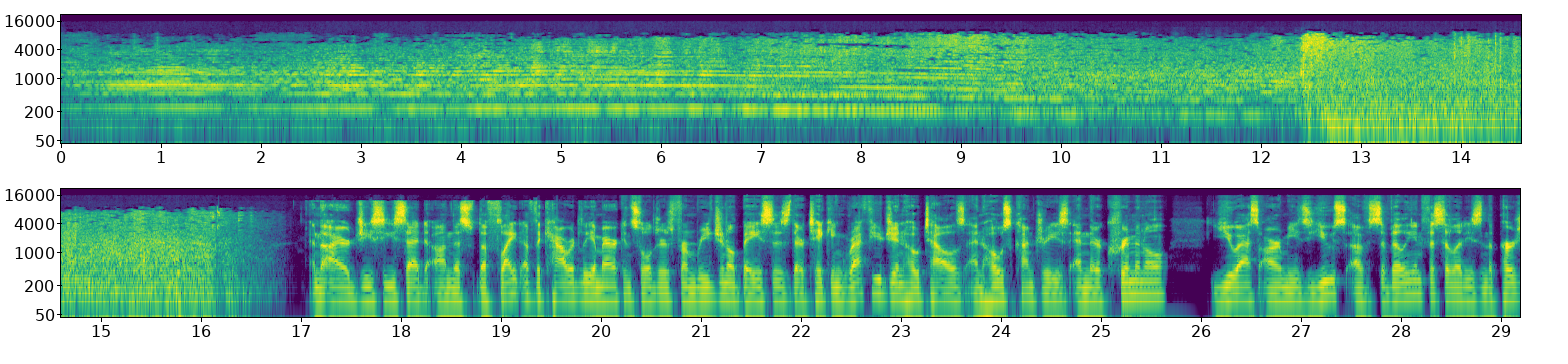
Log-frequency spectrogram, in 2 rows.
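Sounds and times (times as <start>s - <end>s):
IRGC drone propeller engine buzzing: 0.0s - 16.8s
drone impact blast on a U.S. hotel in Bahrain: 12.4s - 16.8s
speech: 17.3s - 29.1s.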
